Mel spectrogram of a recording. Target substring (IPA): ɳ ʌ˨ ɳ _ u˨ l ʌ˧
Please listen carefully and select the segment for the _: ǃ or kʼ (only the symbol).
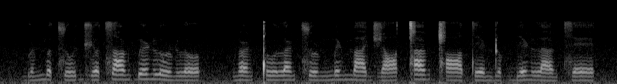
ǃ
